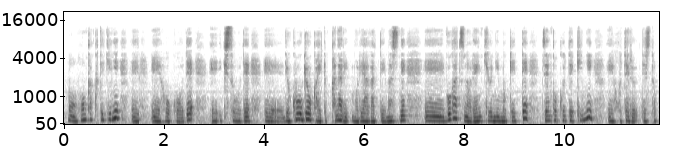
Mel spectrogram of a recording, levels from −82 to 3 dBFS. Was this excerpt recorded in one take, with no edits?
no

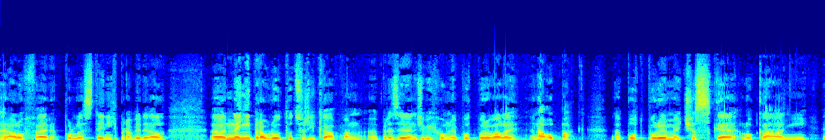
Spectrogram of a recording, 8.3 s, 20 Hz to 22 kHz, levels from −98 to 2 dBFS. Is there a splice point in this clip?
no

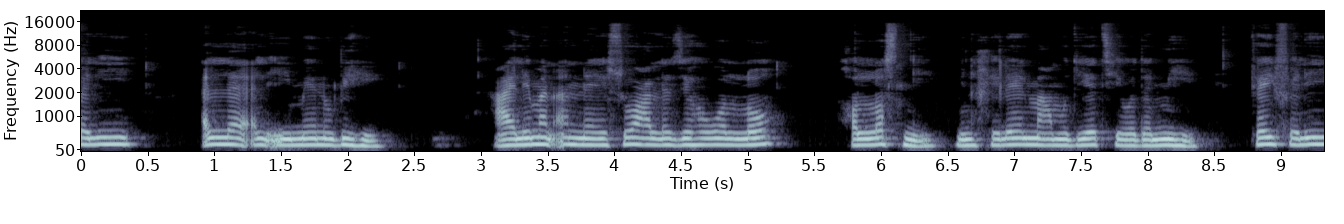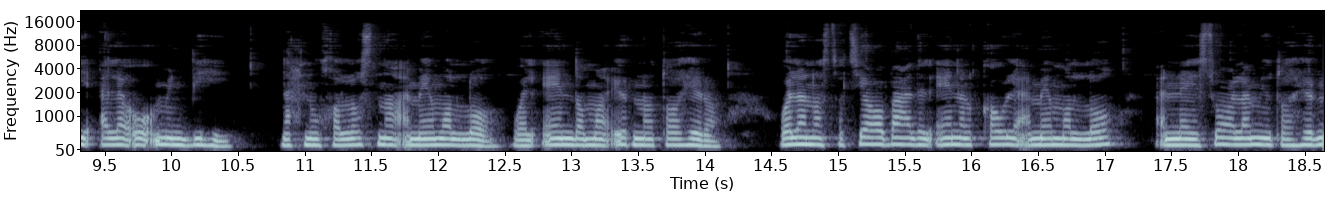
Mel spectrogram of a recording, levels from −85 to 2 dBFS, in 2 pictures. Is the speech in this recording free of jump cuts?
yes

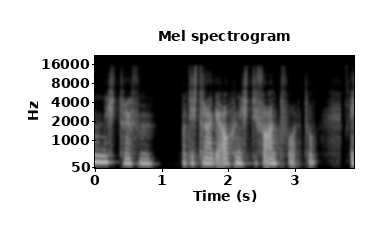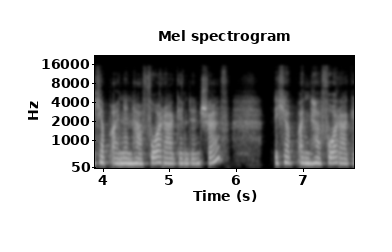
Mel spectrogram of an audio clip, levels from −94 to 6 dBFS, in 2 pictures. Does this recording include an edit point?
yes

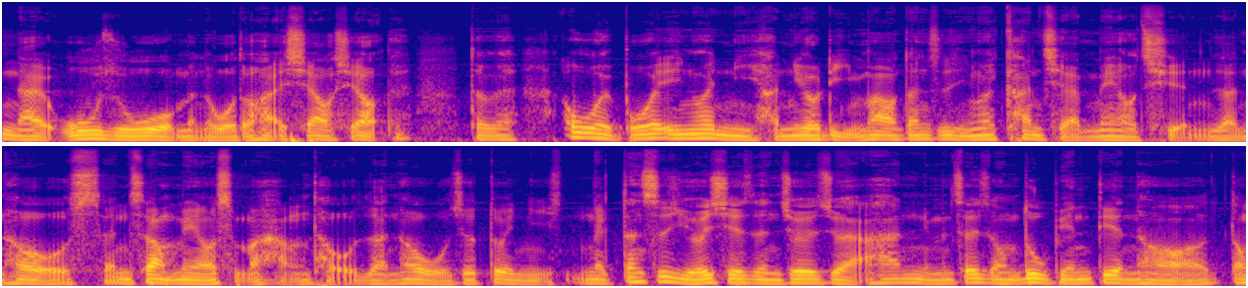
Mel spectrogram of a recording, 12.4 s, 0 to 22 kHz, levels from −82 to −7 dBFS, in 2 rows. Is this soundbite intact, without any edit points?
no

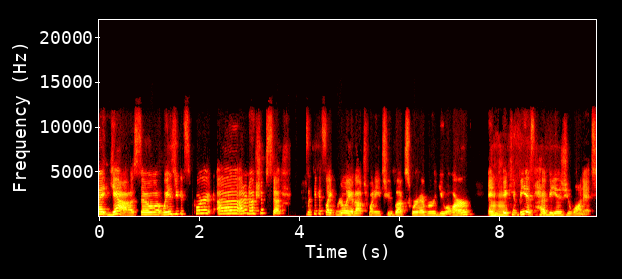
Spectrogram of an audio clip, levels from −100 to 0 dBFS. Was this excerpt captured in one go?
no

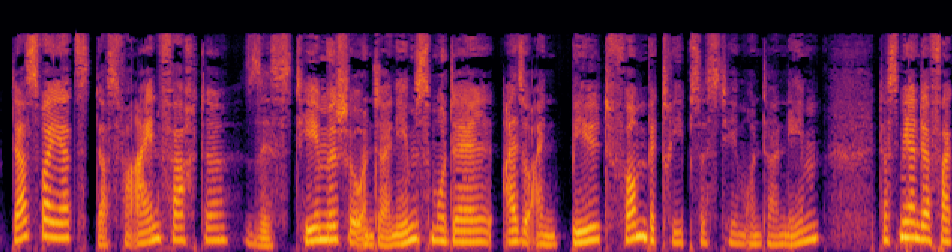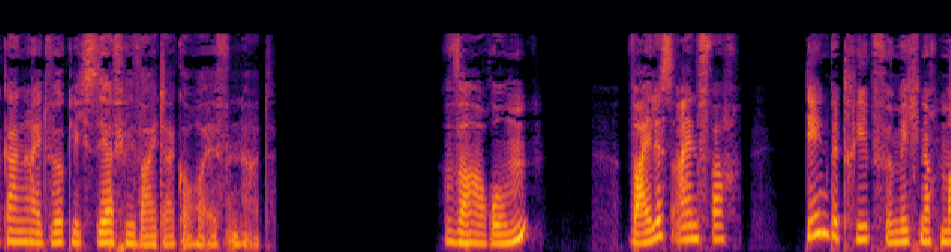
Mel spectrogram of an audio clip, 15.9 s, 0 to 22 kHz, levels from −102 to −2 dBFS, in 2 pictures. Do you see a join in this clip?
no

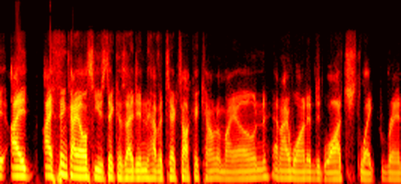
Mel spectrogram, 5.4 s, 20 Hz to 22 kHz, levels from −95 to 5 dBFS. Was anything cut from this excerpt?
yes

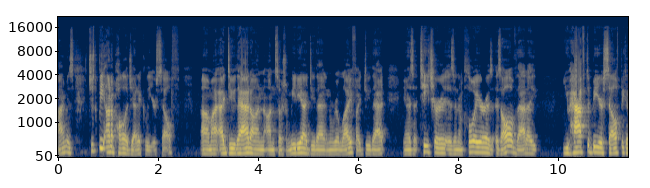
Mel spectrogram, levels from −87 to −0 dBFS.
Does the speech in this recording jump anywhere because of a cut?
no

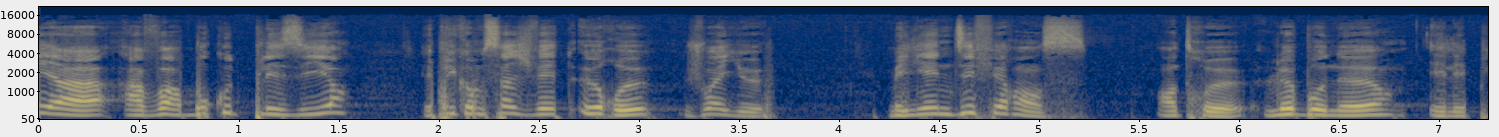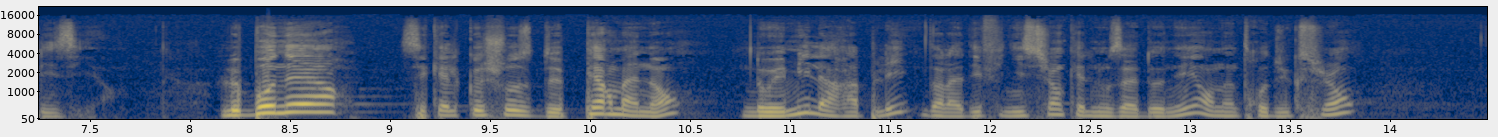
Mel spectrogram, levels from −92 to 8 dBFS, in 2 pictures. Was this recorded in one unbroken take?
yes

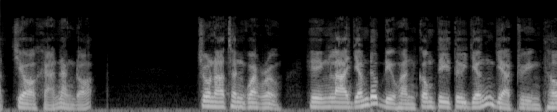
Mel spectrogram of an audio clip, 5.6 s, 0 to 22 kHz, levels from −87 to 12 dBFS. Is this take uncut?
no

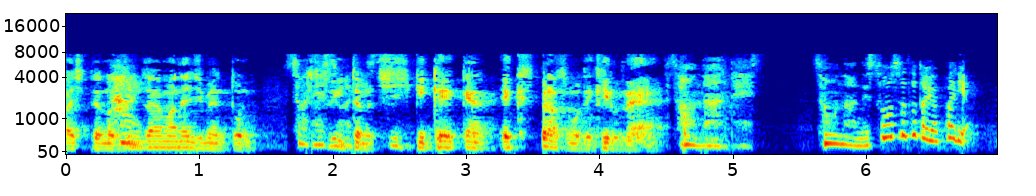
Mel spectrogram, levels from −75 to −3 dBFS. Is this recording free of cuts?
no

